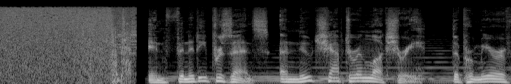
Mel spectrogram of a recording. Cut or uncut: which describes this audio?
cut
